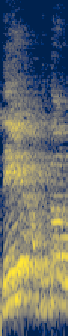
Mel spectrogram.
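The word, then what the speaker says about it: L'Hôpital: That's why by using l'Hopital rule, this is called L. The French word in L, apostrophe this is lay. Here, hospital. S is silent.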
